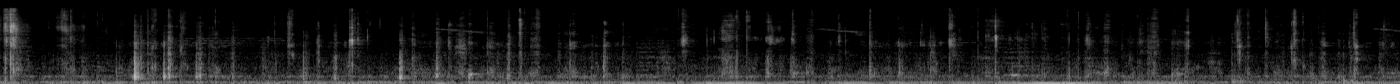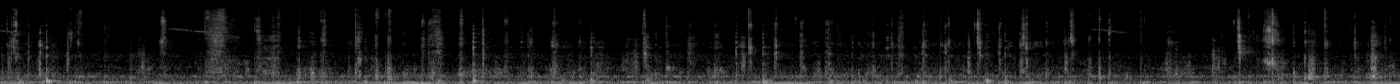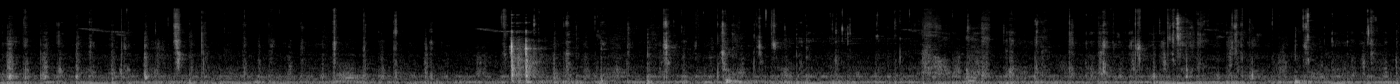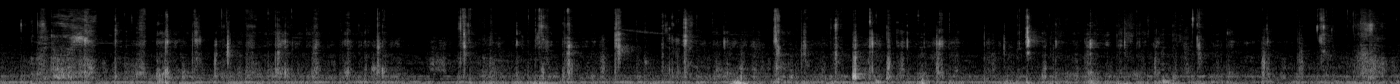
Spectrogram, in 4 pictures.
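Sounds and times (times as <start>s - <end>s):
person chewing with mouth clicks: 0.0s - 56.0s.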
